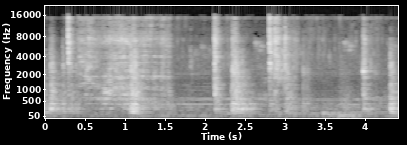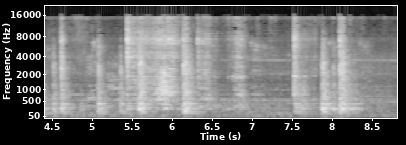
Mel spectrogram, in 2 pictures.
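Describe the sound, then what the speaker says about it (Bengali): Ash gourd curry with coriander leaves is transferred from a metal pot into a bowl, with repeated clinks, scrapes and knocks of a utensil against the cookware at close range and faint talk in the background. "তারপরে ঢেলে নেবো বাটির মধ্যে"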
